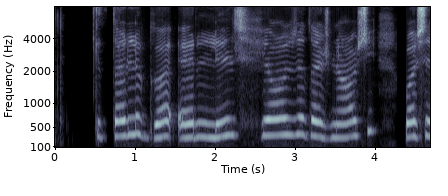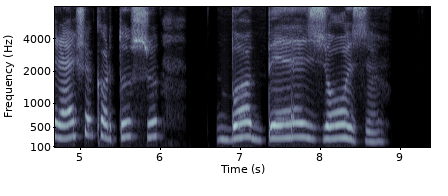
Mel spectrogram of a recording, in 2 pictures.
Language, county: Lithuanian, Kaunas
